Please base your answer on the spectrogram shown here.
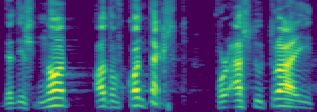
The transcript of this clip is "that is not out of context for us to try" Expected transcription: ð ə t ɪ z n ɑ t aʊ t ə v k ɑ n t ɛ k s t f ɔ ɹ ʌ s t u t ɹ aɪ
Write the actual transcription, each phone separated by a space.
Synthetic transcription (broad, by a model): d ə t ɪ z n ɑ t aʊ t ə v k ɑ n t ɛ k s t f ɔ ɹ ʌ s t u t ɹ aɪ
